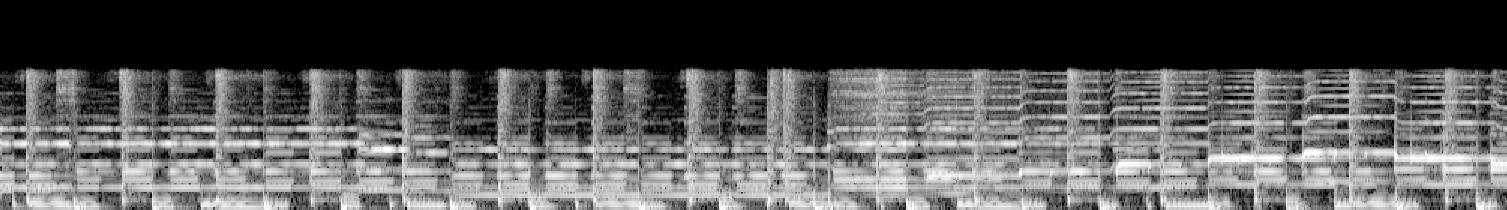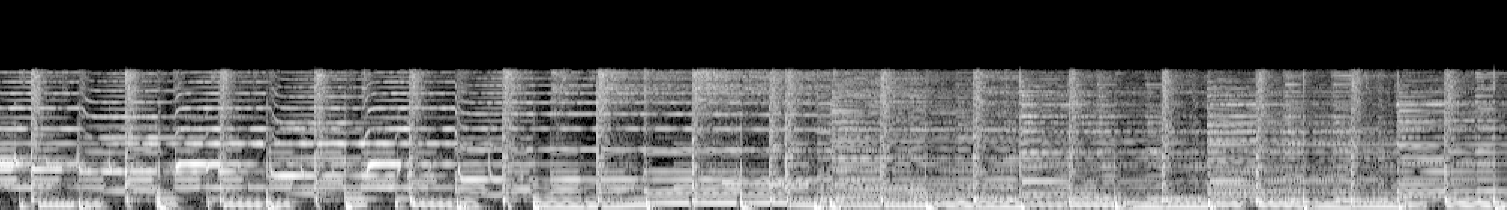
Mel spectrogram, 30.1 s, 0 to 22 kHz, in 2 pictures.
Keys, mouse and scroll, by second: 5.3 alt+p, 5.5 alt+p, 6.9 click, 14.2 scroll up 1, 15.5 click, 27.3 scroll down 1, 28.5 click.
